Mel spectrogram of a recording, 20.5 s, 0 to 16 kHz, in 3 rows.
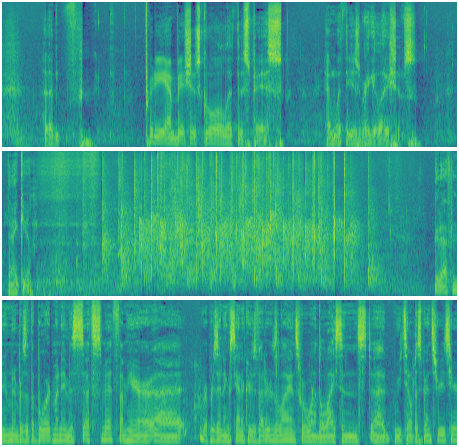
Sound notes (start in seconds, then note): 8.2 clapping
